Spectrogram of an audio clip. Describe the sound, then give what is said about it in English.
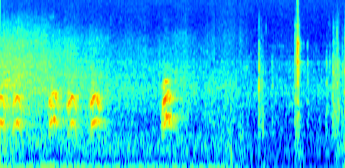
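A muffled dog barks from behind the door of a house, a quick string of four or five hollow woofs followed by one more, then a few sharp clicks and knocks over low background rumble. “Walking up to the door. I hear a dog.”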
